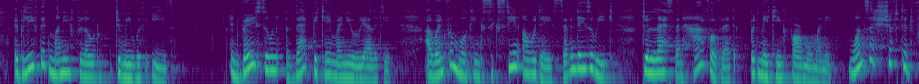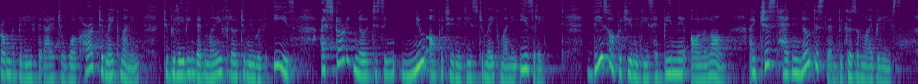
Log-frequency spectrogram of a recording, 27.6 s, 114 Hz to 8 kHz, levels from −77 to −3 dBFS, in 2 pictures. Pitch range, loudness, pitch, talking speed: 155-215 Hz, -34 LUFS, 180 Hz, 190 wpm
